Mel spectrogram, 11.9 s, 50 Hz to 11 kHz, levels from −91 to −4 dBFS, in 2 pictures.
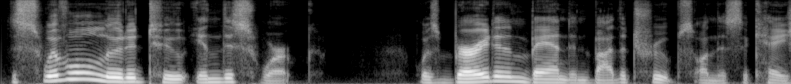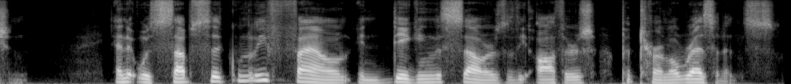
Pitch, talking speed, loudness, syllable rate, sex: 130 Hz, 155 wpm, -21 LUFS, 5.2 syllables/s, male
